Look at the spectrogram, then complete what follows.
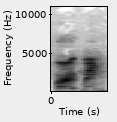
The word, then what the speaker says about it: Bergmann: name is Bergman if you think of my name if you remember Ingrid Bergman just my name is Bergman but it's spelt with two ends because it is the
